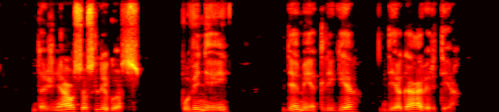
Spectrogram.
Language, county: Lithuanian, Kaunas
